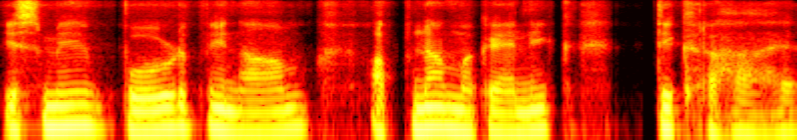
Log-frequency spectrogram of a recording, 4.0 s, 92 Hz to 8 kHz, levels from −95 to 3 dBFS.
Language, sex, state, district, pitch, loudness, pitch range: Hindi, male, Uttar Pradesh, Lucknow, 125 Hz, -17 LUFS, 115-130 Hz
